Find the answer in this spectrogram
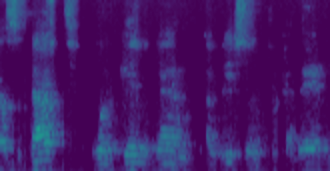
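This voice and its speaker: A man speaks with a non-native accent. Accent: foreign. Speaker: gardener. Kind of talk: presentation. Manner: halting.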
